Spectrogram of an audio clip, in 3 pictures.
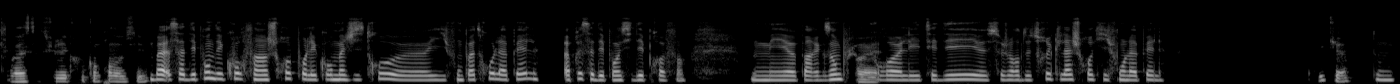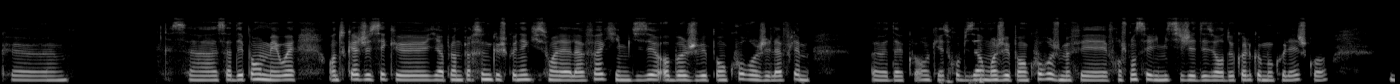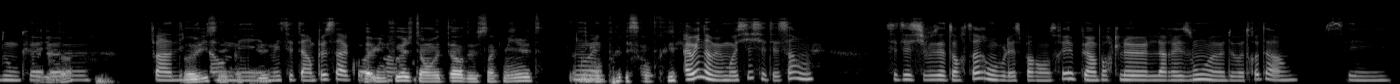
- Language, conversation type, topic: French, unstructured, Comment trouves-tu l’équilibre entre travail et vie personnelle ?
- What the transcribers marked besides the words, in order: other background noise; tapping; chuckle; laughing while speaking: "ils m'ont pas laissé entrer"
